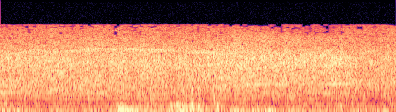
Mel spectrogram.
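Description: An audience claps its hands in a dense, steady wash of applause that holds at an even level for the whole stretch, with no voices rising above it.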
